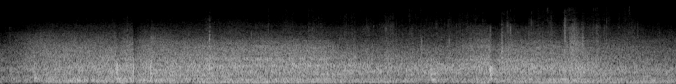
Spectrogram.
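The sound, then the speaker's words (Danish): Heavy freight traffic rolling along a road below a ramp makes a steady, dense roar with a constant low rumble and no clear breaks or single passing vehicles standing out. No one speaks. “Nu står vi her på den her øh, skrant ved, ved rampen her, og den tunge godstrafik, den kører bare øh, derudad hernede øh, bag os.”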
